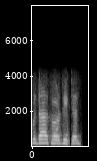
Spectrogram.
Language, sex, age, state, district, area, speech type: Sindhi, female, 45-60, Gujarat, Surat, urban, conversation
